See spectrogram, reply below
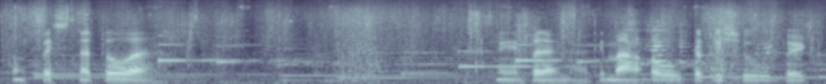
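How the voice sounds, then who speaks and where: A Filipino-accented man livestreaming a game in a casual, self-directed mutter. His voice is fairly low with noticeable creak, and game music plays clearly behind him. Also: flat delivery, normal speed. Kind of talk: casual live gameplay commentary.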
